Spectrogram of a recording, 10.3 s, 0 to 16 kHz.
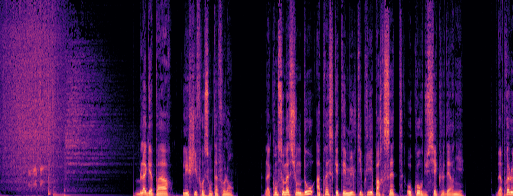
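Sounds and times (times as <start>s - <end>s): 
outdoor hiss: 0.0s - 10.2s
frog croaking: 0.6s - 1.0s
speech: 2.7s - 10.2s.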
